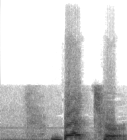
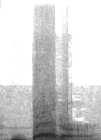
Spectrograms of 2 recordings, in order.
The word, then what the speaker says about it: better: So if a letter T falls between 2 vowel sounds, which are voiced, so if it falls in the middle of vowels, then the T is pronounced as a D and the whole word is voiced.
